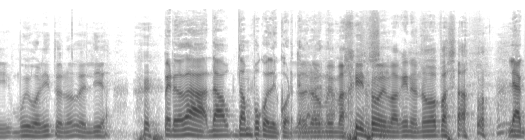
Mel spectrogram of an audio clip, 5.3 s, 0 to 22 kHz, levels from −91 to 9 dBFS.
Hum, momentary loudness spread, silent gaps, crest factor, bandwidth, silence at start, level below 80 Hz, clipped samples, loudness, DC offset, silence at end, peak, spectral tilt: none; 11 LU; none; 18 dB; 16 kHz; 0 s; -42 dBFS; under 0.1%; -26 LUFS; under 0.1%; 0 s; -6 dBFS; -6.5 dB/octave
